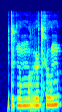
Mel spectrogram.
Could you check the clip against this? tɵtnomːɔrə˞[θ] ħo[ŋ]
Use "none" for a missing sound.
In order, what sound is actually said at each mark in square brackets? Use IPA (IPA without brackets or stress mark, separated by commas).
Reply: d, n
